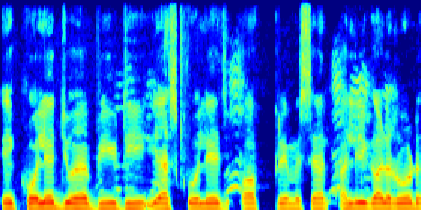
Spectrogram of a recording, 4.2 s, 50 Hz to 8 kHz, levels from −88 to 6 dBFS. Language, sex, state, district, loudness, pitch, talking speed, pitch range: Hindi, male, Uttar Pradesh, Etah, -15 LUFS, 180 Hz, 155 wpm, 175-180 Hz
